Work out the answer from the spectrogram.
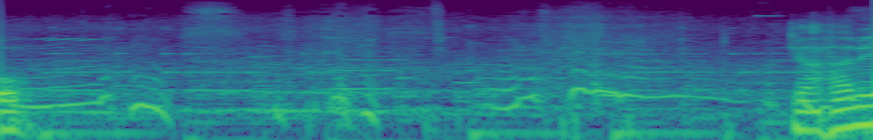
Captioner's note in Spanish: Lloriqueo de nuez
